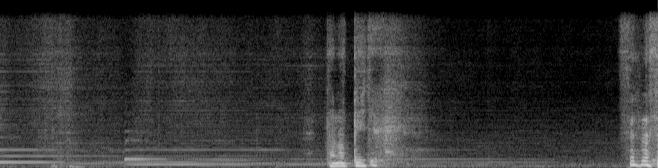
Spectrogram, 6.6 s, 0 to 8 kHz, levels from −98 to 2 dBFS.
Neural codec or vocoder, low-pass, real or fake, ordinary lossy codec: codec, 32 kHz, 1.9 kbps, SNAC; 7.2 kHz; fake; none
